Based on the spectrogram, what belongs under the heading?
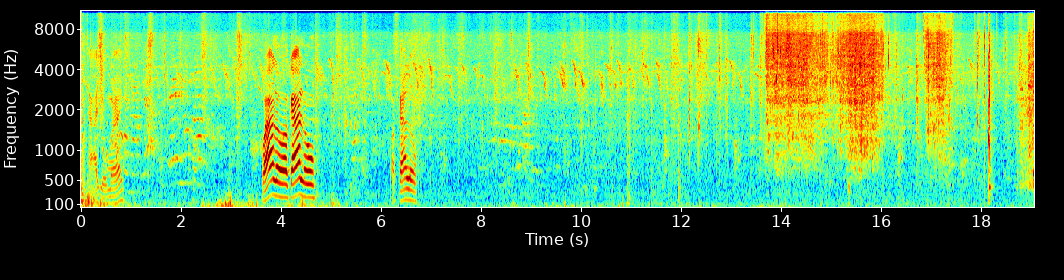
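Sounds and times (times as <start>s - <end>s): small bird chirping: 0.0s - 14.2s
water splashing: 13.4s - 19.0s.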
